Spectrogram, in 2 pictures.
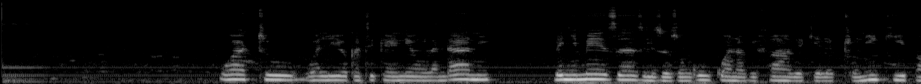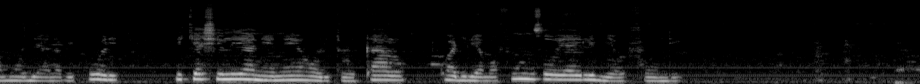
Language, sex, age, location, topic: Swahili, female, 25-35, Dar es Salaam, education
